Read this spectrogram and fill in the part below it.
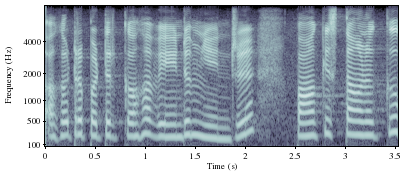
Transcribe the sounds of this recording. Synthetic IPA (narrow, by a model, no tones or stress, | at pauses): ɐɣɐʈrɐpːɐʈːɪrkaːɣɐʋeːɳɖɯmɛndrɯpaːkɪst̪aːnɯkːɯ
